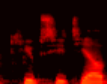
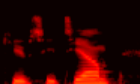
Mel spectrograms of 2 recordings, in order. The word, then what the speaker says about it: kubectl: using the kubectl CLI, however you pronounce it, I pronounce it kubectl, K9s is a tool that just makes it a little bit easier.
